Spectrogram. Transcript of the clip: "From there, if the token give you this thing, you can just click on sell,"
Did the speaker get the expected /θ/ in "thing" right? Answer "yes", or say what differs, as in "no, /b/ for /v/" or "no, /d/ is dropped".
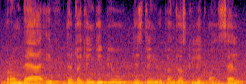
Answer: no, /t/ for /θ/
